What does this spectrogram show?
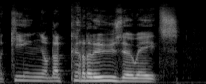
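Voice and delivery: put-on speaking in a Scottish accent. Recapping a heel's run, saying his nickname in a scottish accent. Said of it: "That's more of a Scottish accent".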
